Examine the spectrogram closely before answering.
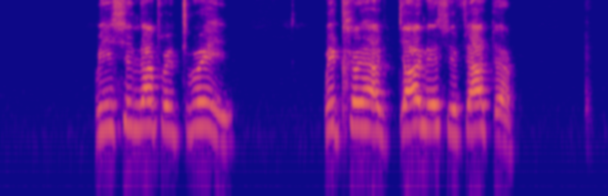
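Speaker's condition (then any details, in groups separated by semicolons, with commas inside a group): Down syndrome; speaks in concepts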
